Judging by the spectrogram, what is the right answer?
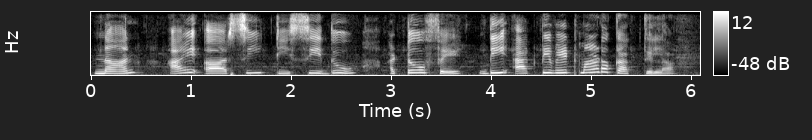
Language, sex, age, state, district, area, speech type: Kannada, female, 18-30, Karnataka, Tumkur, urban, read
